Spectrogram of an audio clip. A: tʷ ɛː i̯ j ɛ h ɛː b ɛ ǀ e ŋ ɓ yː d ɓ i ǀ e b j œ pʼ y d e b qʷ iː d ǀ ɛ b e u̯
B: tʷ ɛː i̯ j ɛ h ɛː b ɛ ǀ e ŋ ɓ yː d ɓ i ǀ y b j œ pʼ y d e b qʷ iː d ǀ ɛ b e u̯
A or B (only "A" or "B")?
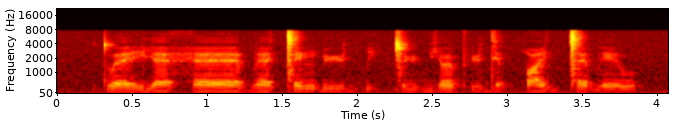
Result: B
